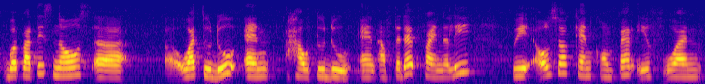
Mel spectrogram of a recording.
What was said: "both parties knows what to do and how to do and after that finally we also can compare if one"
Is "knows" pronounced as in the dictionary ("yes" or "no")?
no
